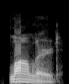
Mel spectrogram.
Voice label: "Lollard", American

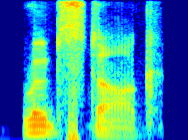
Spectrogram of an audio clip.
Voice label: "rootstock", British

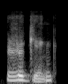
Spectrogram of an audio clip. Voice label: "rigging", Indian

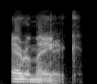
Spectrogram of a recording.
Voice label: "Aramaic", British

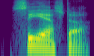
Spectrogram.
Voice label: "siesta", American

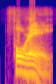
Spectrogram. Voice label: "foray", American

